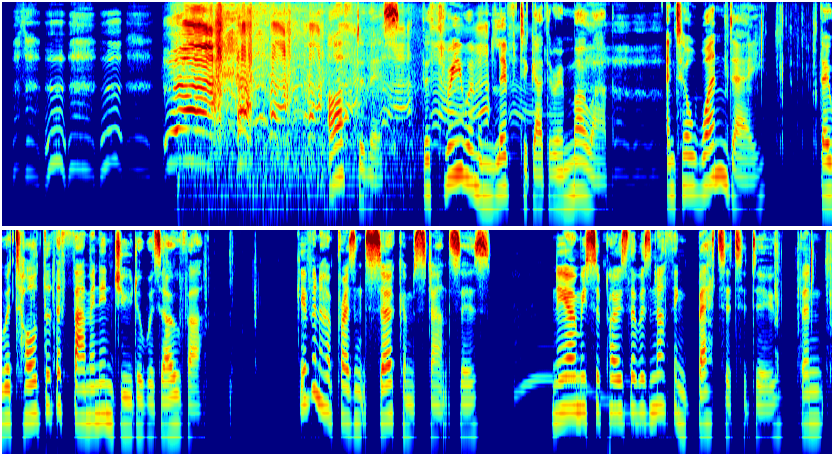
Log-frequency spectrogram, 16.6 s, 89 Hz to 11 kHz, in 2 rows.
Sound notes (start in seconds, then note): 1.6 Naomi wailing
